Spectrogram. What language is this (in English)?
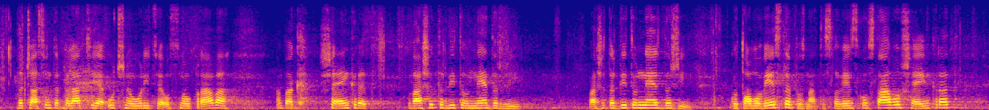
Slovenian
